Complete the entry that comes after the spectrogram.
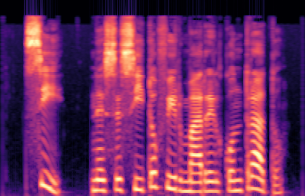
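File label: yesINeedToSignTheContract, Spanish, female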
